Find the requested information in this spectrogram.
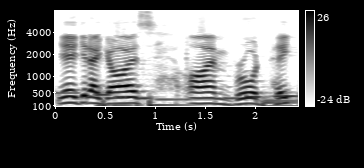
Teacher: It features relaxed pronunciation, wider diphthongs, and informal expression like g'day. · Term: Broad Australian English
